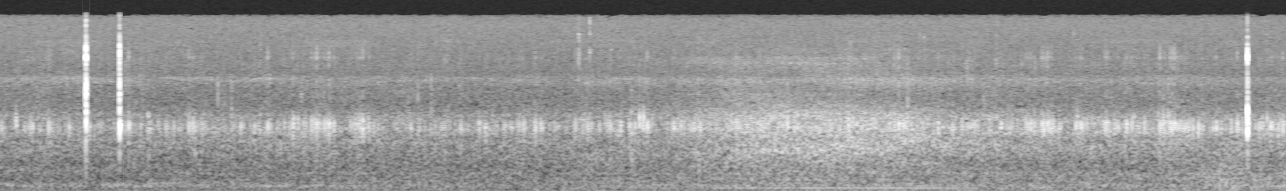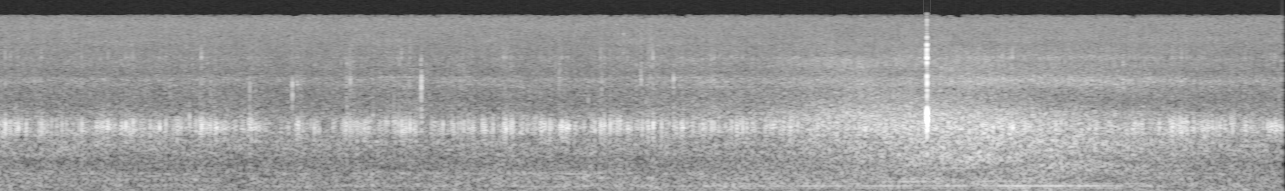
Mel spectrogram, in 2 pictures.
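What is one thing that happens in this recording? Bicycle tyres hum on the pavement.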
